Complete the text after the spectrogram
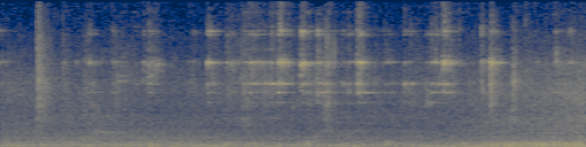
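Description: A dog's tags jingle softly as it walks.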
